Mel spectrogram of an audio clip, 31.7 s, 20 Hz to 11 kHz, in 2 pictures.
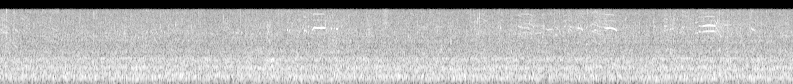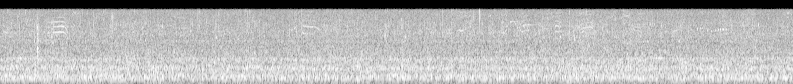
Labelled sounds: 6.2	6.6	Pacific white-sided dolphin, 3.6 to 6.7 kHz
10.4	10.7	Pacific white-sided dolphin, 3.7 to 6.7 kHz
11.9	12.4	Pacific white-sided dolphin, 3.5 to 6.6 kHz
13.9	14.4	Pacific white-sided dolphin, 3.2 to 6.1 kHz
16.8	17.2	Pacific white-sided dolphin, 3.2 to 5.9 kHz
19.3	19.7	Pacific white-sided dolphin, 3.8 to 4.0 kHz
21.9	22.3	Pacific white-sided dolphin, 3.0 to 5.3 kHz
27.5	27.8	Pacific white-sided dolphin, 3.7 to 4.1 kHz
29.8	30.5	Pacific white-sided dolphin, 3.4 to 4.0 kHz

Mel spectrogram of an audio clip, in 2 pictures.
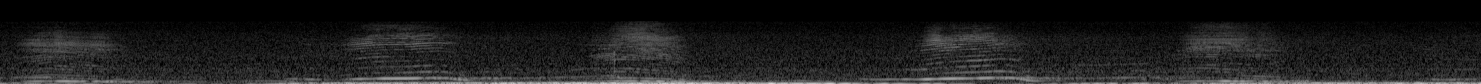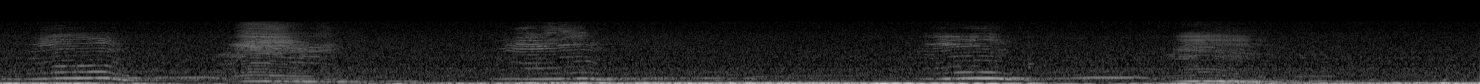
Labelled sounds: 0.2	0.8	humpback whale, 1.6 to 2.8 kHz
3.3	4.5	humpback whale, 0.80 to 6.3 kHz
5.1	6.2	humpback whale, 1.2 to 2.1 kHz
9.1	10.2	humpback whale, 0.80 to 3.9 kHz
12.5	12.7	humpback whale, 1.3 to 1.5 kHz
15.2	18.1	humpback whale, 0.80 to 6.7 kHz
19.8	20.8	humpback whale, 0.80 to 5.7 kHz
24.0	25.7	humpback whale, 1.3 to 5.7 kHz
26.5	27.0	humpback whale, 1.8 to 3.9 kHz

